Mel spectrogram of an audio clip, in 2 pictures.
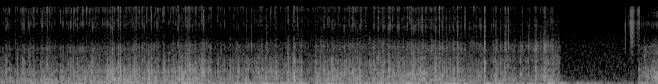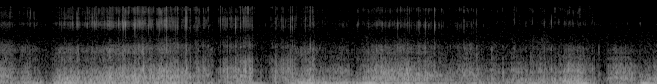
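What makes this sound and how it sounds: Long nails of both hands slowly scratch the top of a round grey foam windscreen covering a mounted microphone. The result is a soft, continuous, rumbling crackle heavy in the low end, with a brief quieter gap near the middle before the scratching resumes.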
